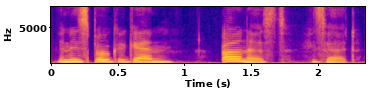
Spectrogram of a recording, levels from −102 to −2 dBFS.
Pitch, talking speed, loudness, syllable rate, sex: 235 Hz, 180 wpm, -16 LUFS, 5.4 syllables/s, female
